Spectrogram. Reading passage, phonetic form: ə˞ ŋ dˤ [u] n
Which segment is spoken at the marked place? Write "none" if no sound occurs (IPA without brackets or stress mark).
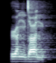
u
